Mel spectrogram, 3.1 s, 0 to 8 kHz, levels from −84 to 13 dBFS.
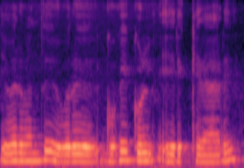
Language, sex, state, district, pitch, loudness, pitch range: Tamil, male, Tamil Nadu, Kanyakumari, 145 Hz, -13 LUFS, 130-150 Hz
